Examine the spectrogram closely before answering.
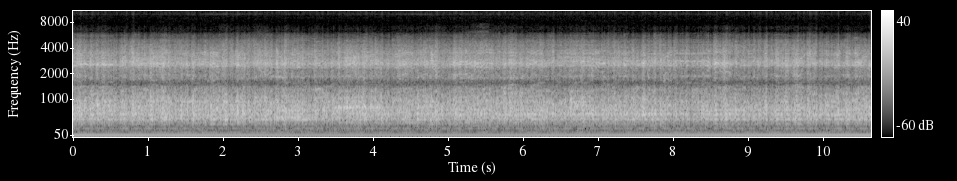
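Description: AM radio reception from a portable receiver's small speaker: a steady hiss and crackle of static carrying a weak distant station, heard while listening for DX on 1430 kHz with the strong local nulled.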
